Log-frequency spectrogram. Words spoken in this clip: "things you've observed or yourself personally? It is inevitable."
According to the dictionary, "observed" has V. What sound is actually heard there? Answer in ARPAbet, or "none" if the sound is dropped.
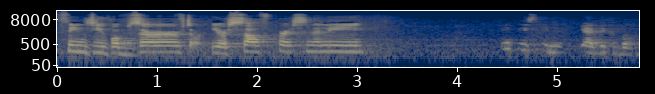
V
